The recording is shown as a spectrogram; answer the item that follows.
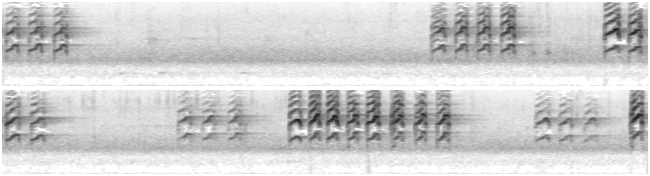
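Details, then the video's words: Common kestrel uttering repeated bursts of rapid, shrill, ringing notes, each run of four to nine notes separated by short pauses, the loudest sequence near the end, with no other sounds. "Gheppio - Falco Tinnunculus"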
